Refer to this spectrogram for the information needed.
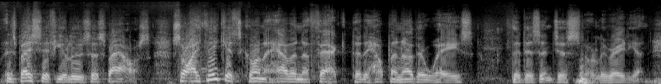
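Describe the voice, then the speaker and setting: A man speaks at a moderate pace with a medium pitch and ordinary pitch variation. Noticeable background noise runs behind him. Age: 70s. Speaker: elderly resident speaking at public comment. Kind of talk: public comment at council meeting. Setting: city council meeting.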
